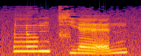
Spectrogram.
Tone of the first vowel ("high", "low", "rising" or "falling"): high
